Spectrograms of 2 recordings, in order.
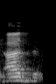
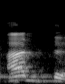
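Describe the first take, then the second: First: Said in the usual way. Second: اد with a small jolt on the د; اد with a slight echoing jerk at the end; qalqalah bounce. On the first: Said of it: "بغیر کلکلہ کے ہم اس کو پڑھیں گے". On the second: Shown as a demonstration. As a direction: give the د of اد a little rebound. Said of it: "تھوڑا سا جھٹکا دیں گے".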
